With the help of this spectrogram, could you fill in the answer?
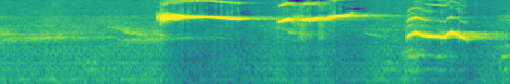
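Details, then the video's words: A male orange-headed thrush in full excited song: a drawn-out piercing high whistle, a quick flourish, then a lower clear whistled note, all over a steady low background hum. "ANIS MERAH GACOR TELER‼️BURUNG LAIN IKUT NGAMUK‼️"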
